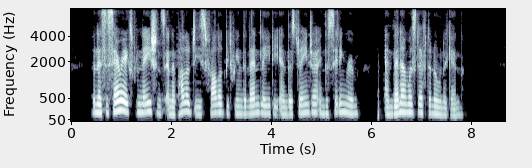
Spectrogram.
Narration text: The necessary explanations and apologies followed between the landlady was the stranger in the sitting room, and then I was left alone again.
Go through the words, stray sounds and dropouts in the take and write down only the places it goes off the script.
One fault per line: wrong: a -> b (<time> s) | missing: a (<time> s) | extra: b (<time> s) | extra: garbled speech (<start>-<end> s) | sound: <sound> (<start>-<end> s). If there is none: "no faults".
wrong: was -> and (4.2 s)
